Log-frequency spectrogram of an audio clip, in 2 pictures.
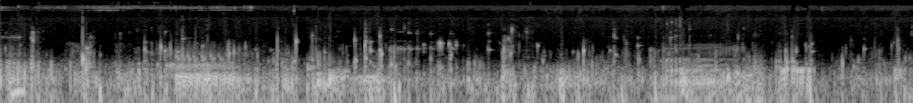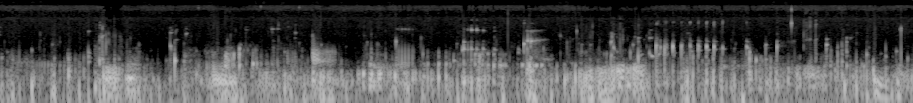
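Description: Continuous low, gurgling rumbling throughout, consistent with loud stomach growling.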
